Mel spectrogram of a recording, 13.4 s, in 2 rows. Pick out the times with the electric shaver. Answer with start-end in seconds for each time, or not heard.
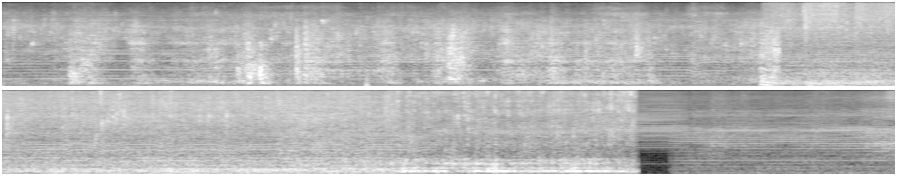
0.0-13.3.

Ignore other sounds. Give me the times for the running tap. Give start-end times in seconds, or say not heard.
0.0-11.5.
